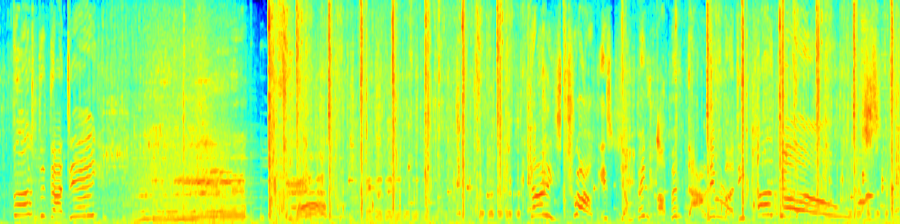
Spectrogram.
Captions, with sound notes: - Faster, Daddy! - Woah! Ah! (laughing) - Daddy's truck is jumping up and down in muddy puddles!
